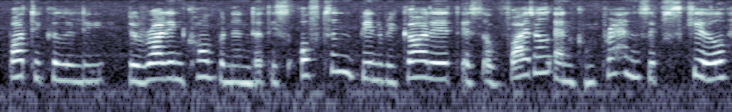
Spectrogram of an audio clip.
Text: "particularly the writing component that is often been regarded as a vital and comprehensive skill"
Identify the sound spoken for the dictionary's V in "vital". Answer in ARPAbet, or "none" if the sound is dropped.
V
